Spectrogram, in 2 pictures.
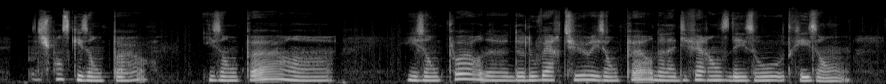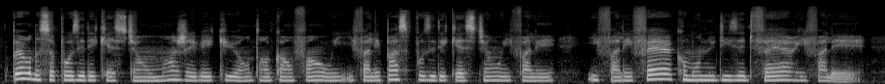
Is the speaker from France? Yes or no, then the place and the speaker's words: no; United States; French is a second language; moved away as an adult; en venant en Europe, j'étais venue en tant qu'Américaine très ignorante.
